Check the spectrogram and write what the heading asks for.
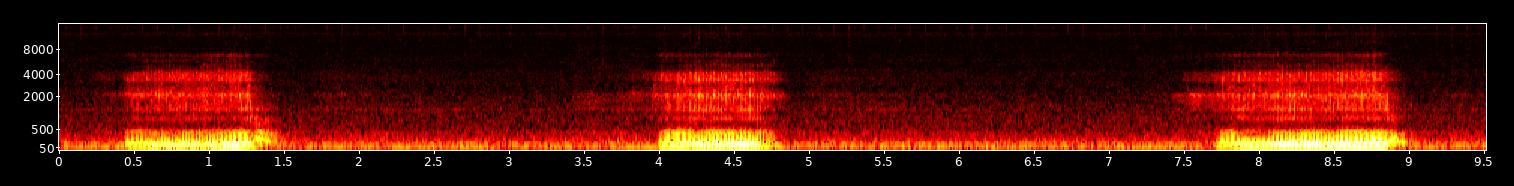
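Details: Three loud, low, rumbling snores about 3.5 seconds apart, roughly 16 a minute, over steady room hiss: typical sleep snoring.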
